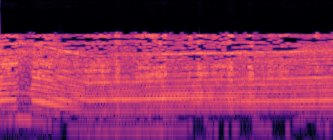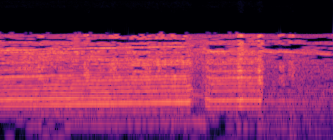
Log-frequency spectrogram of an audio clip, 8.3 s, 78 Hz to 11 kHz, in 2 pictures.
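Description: The 50 cc single-cylinder engine of a Mash Fifty motorcycle running under way. Its pitch drops about a quarter second in, as on a gear change, then holds steady. Near the end the engine note falls away, leaving a quieter rushing noise.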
